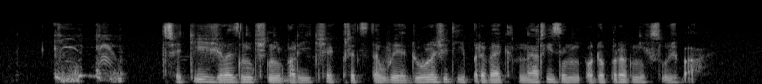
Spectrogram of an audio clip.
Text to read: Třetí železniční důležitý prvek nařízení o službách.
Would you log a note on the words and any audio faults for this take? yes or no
yes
